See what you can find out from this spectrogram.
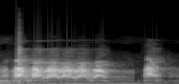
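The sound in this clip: A dog barks furiously in loud, mid-pitched bursts. The first starts with a sharp onset and stretches into a sustained, wavering yelp, and a shorter bark follows after a brief pause.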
